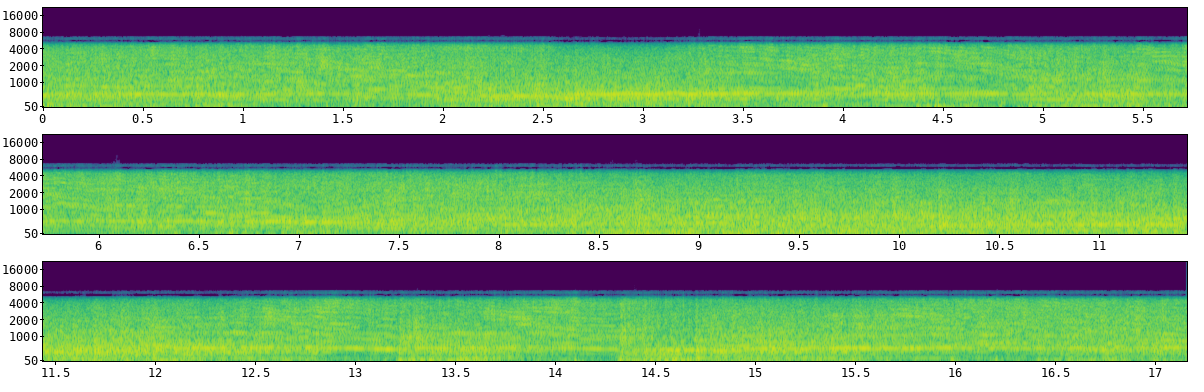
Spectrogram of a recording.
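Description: Race car engines roar loudly as cars speed past.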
